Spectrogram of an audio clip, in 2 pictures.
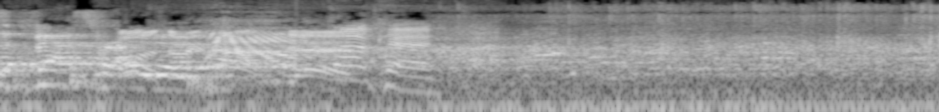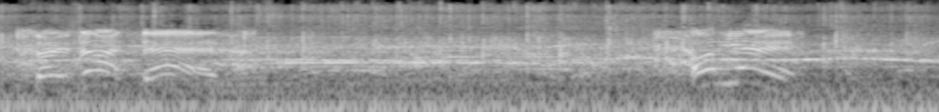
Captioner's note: audience woos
